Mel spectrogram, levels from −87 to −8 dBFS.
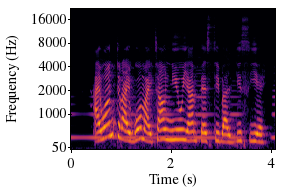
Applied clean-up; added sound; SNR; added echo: none; Wind instrument, woodwind instrument; 18 dB; none.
